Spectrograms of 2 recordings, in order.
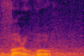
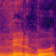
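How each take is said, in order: First: The first vowel is an a sound. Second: The first vowel is an i sound. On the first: The speaker calls it right. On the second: The speaker calls it wrong.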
